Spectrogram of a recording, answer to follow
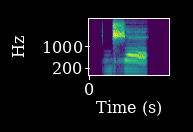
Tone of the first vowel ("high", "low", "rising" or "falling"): low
